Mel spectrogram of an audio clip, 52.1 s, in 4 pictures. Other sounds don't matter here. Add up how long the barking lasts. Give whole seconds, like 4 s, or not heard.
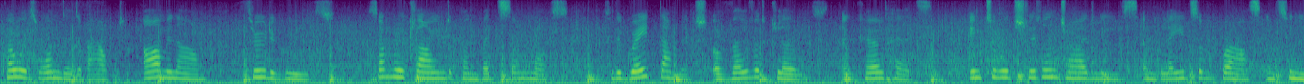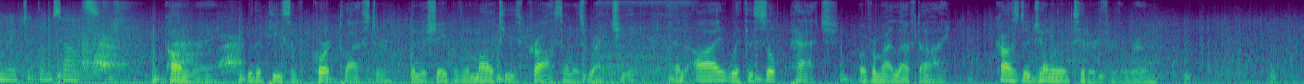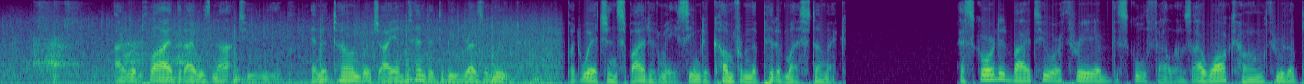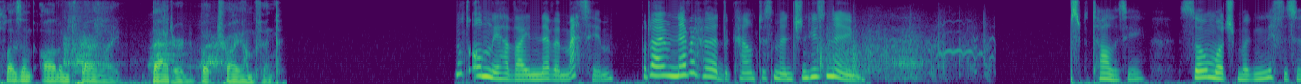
5 s.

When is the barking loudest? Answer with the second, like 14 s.
14 s.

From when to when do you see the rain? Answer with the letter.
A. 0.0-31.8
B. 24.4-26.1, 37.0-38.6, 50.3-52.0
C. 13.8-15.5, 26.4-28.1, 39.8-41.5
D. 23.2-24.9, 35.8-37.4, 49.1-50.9
A.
